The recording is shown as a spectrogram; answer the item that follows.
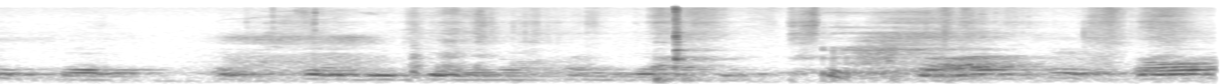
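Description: Quiet, low speech from a man, with a single sharp click a little past halfway.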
